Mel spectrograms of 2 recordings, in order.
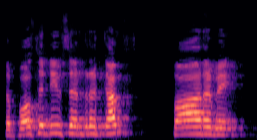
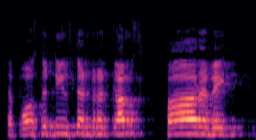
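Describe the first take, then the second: No difference in how they are said.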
